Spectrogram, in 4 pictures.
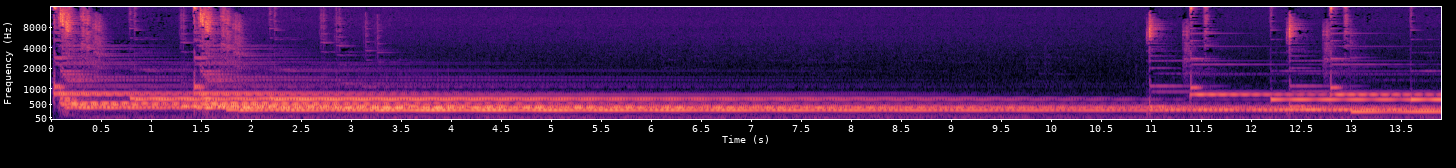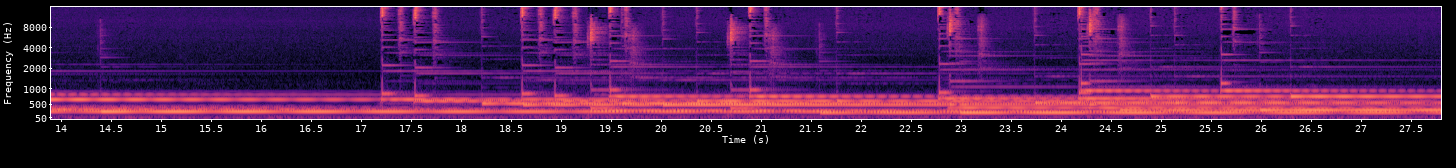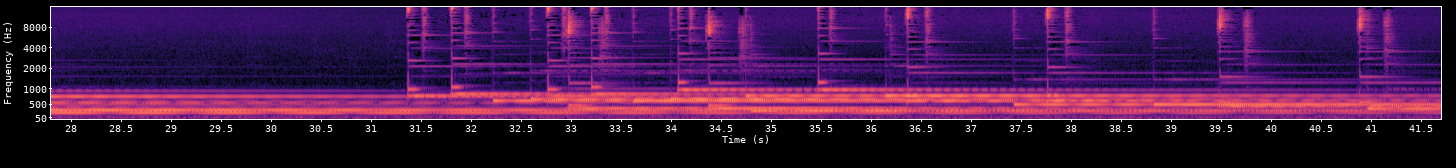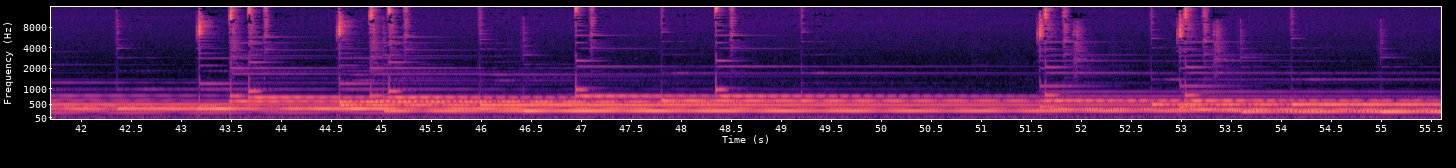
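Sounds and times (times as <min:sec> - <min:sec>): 
long bell with bend and twist: 0:00.0 - 0:55.5.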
